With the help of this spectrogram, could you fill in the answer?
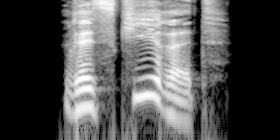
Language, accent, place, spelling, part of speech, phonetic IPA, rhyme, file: German, Germany, Berlin, riskieret, verb, [ʁɪsˈkiːʁət], -iːʁət, De-riskieret.ogg
- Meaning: second-person plural subjunctive I of riskieren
